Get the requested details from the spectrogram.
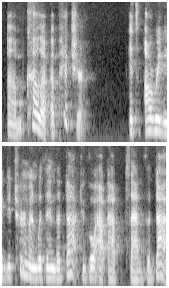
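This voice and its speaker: With an ordinary speaking voice, a woman talks at a moderate pace and medium pitch with ordinary pitch variation, in a very clean recording with a silent background. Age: 60s. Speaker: retired emergency nurse and energy healer. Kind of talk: spiritual conversation.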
